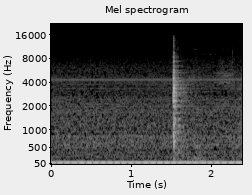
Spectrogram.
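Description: A snooker cue tip striking the cue ball once on the break-off shot: a single sharp click about one and a half seconds in, over a low steady hum.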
